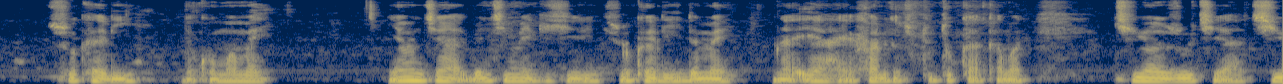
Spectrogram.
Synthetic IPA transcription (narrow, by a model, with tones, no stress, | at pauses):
sʊ˦kʰa˨ɽiː˦ | da˨kʷʊ˦ma˦ma˨j | jɐ˦wɐ˦nt͡ʃɪ˦ŋʔa̰˨bɪ˦nt͡ʃi˦meː˨ɡʲɪ˨ʃɪ˦ɾiː˦sʊ˦kʰa˨ɽiː˦da˨ma˨j | na̰˨ʔɪ̰˦ja˨ha˨˦jɸɐ˦rda˨tʊ̥˦tu˦tʊ˦ka̰ː˨kʰɐ˨mɐ˦r | t͡ʃiː˦wɔ˨nzuː˦t͡ʃɪ˨ja̰ː˦t͡ʃiː˦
